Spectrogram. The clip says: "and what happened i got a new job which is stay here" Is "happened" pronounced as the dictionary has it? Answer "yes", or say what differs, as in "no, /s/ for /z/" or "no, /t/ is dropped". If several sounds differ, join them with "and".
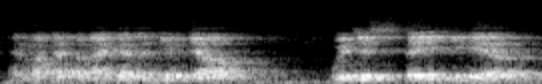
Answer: no, /d/ is dropped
